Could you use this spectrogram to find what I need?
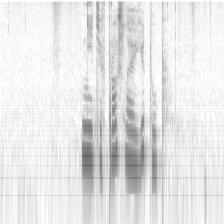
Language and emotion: Russian, neutral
